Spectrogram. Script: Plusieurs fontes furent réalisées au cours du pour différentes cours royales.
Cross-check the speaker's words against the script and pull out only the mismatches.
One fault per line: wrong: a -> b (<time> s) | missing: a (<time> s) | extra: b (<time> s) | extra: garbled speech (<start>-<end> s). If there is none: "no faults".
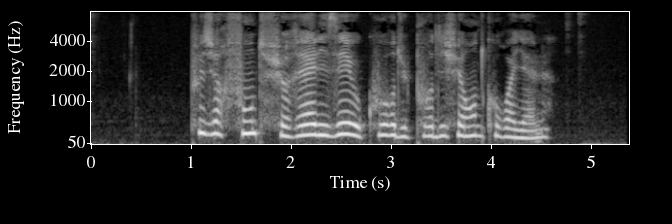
no faults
